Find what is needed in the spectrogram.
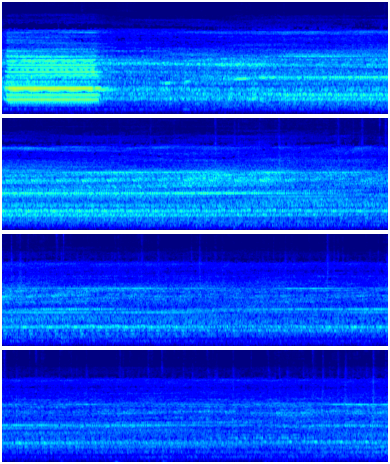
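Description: Model GE Evolution Hybrid diesel locomotive's onboard sound system giving one horn blast of about two seconds. It is followed by the locomotive's running sound and the train rolling steadily along the track as the freight cars pass, a little quieter in the second half.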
